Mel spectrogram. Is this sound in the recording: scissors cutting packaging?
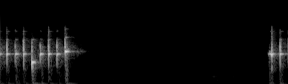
no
